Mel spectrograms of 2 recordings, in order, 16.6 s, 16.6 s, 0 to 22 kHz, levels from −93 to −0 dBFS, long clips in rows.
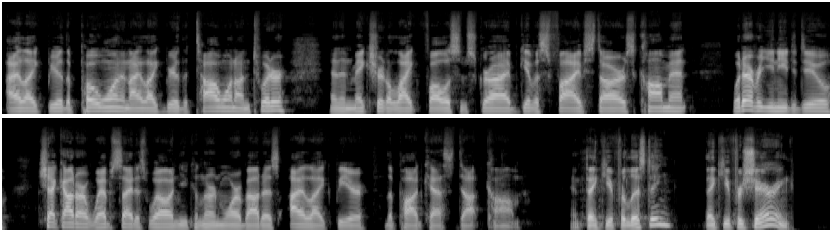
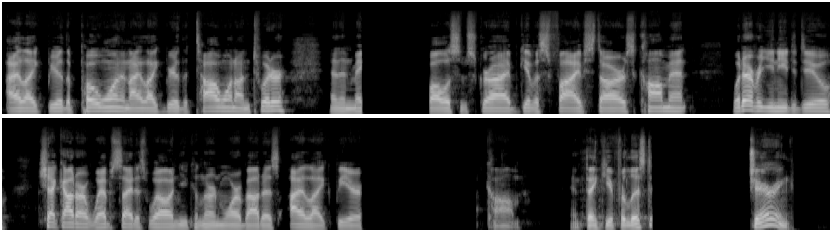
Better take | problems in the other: first | audio cutting out; at 3.5 s for 0.5 s, at 12 s for 1 s and at 15 s for 1 s

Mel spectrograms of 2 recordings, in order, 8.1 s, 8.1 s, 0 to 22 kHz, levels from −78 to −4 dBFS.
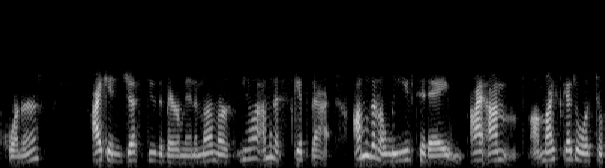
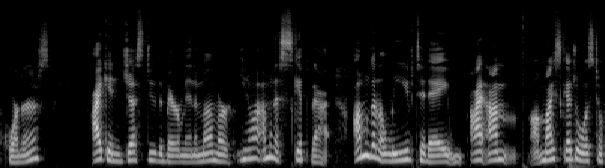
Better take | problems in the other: second | phone-call audio

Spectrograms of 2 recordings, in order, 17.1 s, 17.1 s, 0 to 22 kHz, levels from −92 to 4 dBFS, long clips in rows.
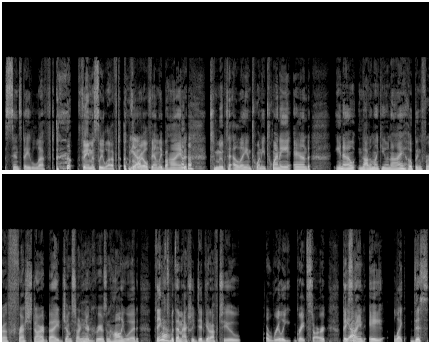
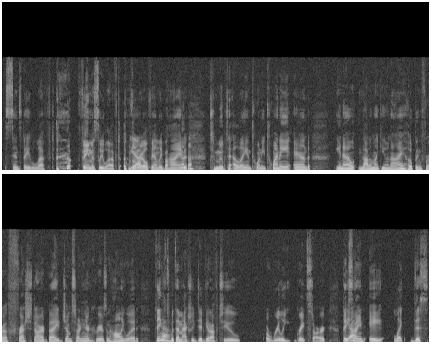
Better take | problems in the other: first | hiss; faint; throughout; 25 dB below the speech

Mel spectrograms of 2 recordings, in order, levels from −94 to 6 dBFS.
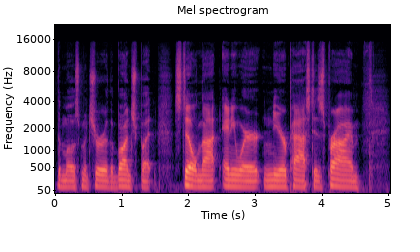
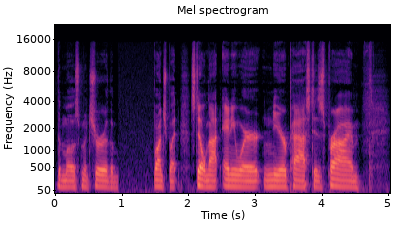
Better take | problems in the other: first | audio freezing; at 1 s for 0.5 s

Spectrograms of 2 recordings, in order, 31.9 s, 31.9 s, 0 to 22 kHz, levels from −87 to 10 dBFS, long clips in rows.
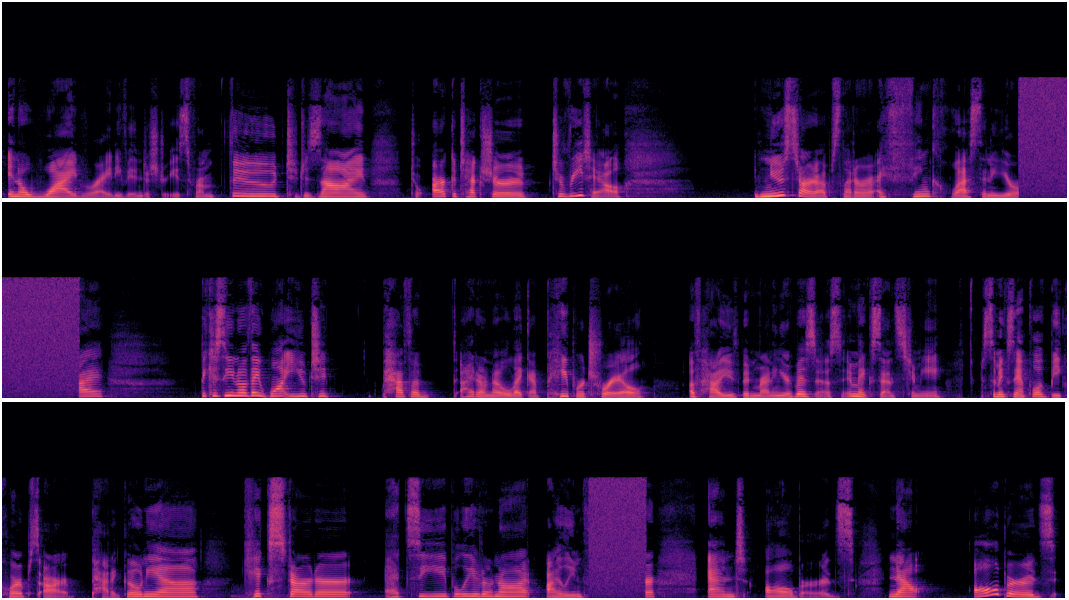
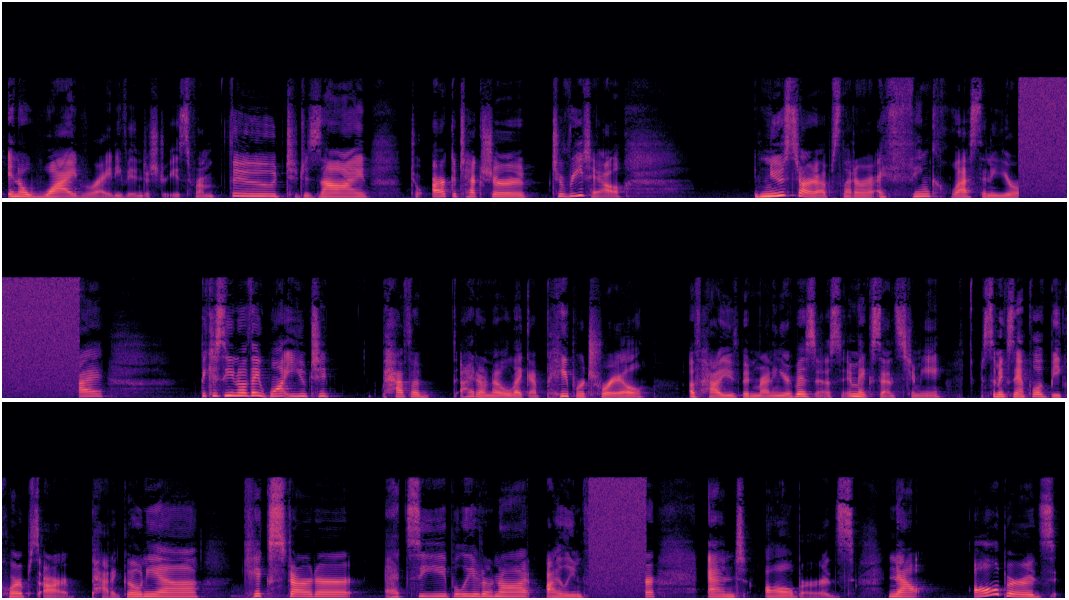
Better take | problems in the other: neither | audio cutting out; filled with static; at 10 s for 1.5 s and at 27 s for 0.5 s; the same in both

